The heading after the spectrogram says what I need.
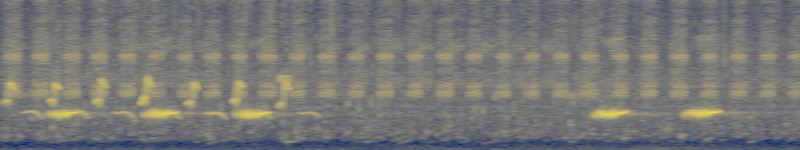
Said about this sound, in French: Oh, écoute, écoute. Un merle flûte.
